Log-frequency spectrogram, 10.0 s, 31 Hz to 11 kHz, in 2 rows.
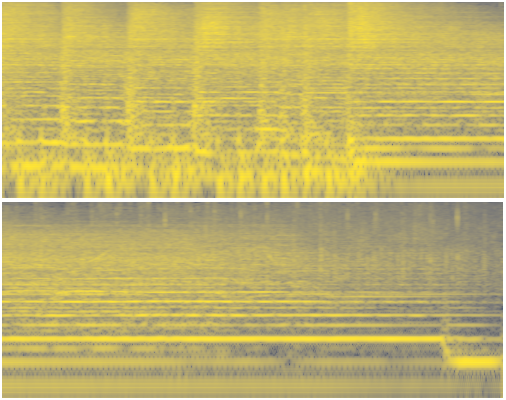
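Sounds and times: rock band holding final chord: 0.0s - 10.0s.

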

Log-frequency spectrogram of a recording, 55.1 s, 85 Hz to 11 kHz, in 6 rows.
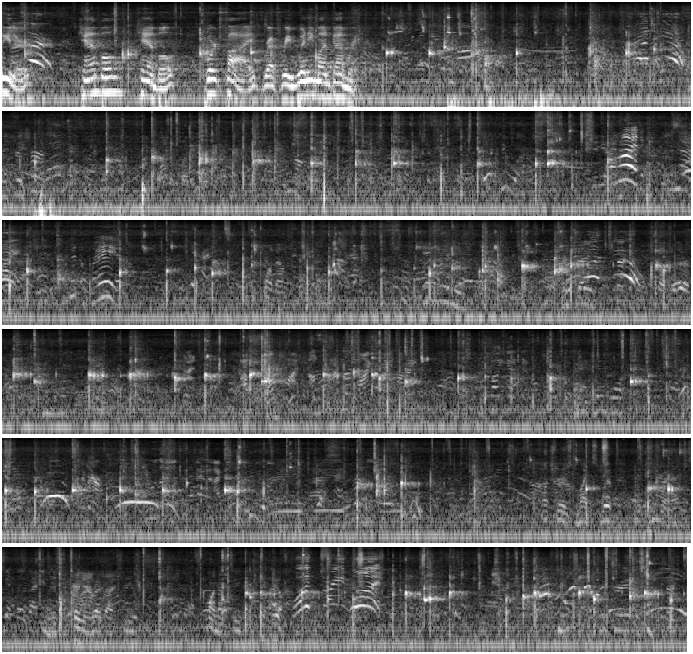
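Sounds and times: chatter of people: 0.0s - 55.0s
paddles hitting plastic balls: 10.6s - 17.9s, 27.0s - 43.2s, 47.7s - 55.0s.

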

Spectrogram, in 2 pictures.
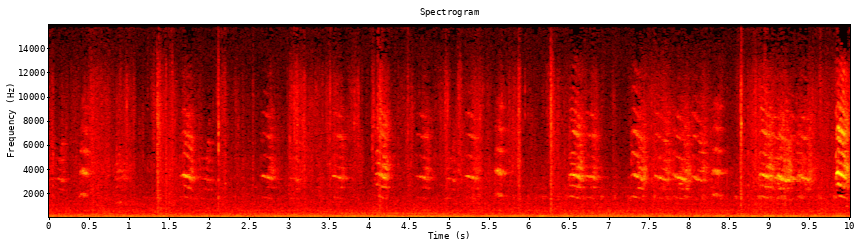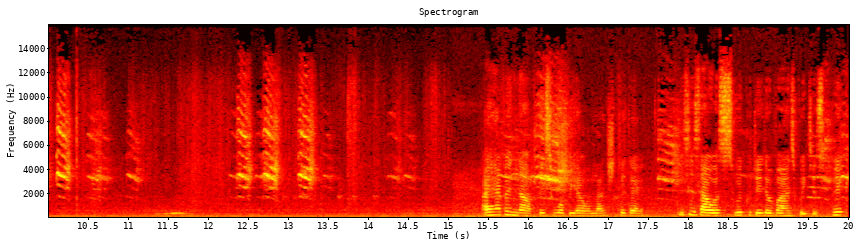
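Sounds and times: birds chirping: 0.0s - 20.0s
leaves and vines rustling: 0.0s - 20.0s.

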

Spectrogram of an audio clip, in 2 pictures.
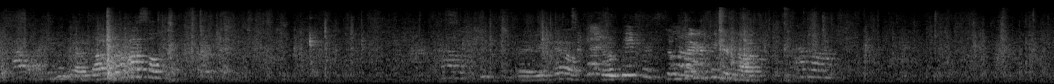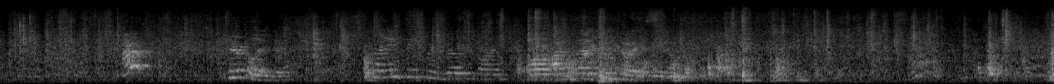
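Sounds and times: children chattering: 0.0s - 2.8s, 4.3s - 8.6s.

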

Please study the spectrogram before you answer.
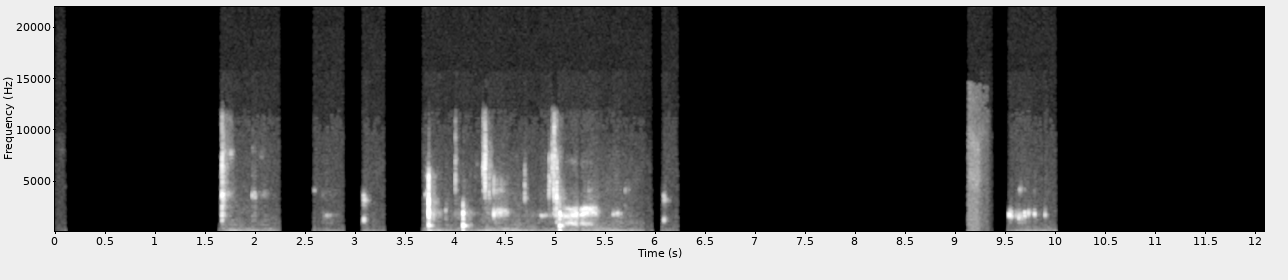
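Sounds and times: breathy whispering: 4.3s - 5.6s.

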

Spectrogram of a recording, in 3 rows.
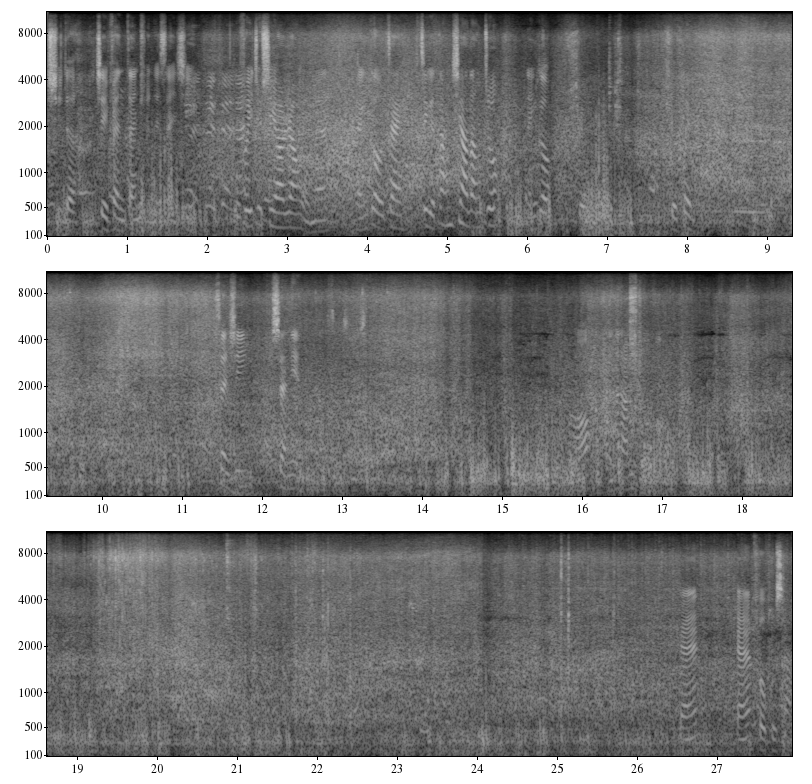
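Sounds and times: road traffic passing: 0.0s - 27.9s
wind buffeting microphone: 0.0s - 27.9s.

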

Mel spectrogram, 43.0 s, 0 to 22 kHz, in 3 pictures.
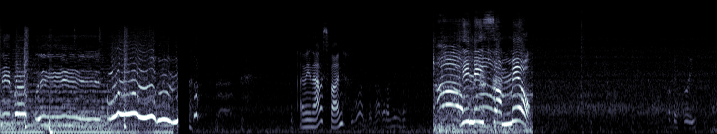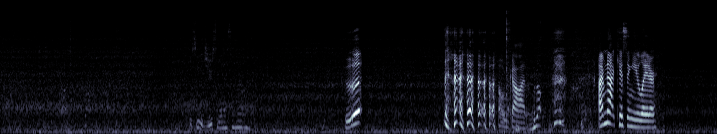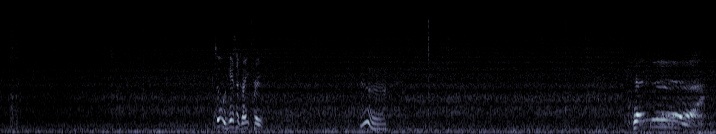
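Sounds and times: faint outdoor hiss: 0.0s - 43.0s.

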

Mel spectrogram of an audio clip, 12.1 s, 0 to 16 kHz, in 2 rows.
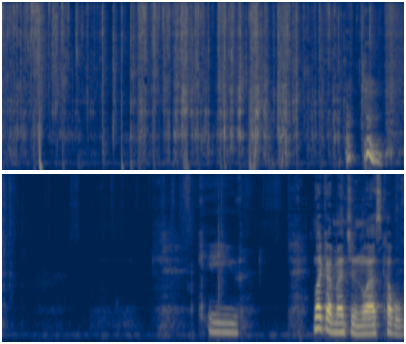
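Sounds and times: plastic wrapper tearing and crinkling: 0.0s - 6.3s
person clearing throat: 5.2s - 5.9s.

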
